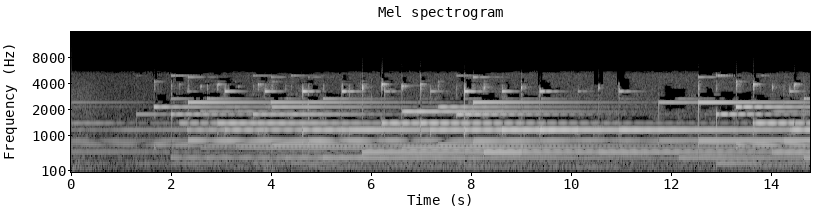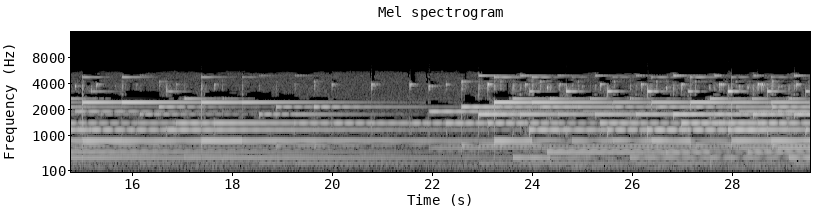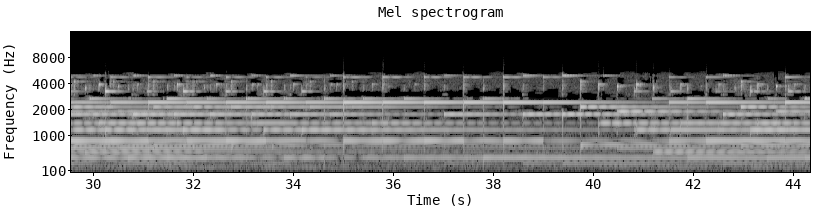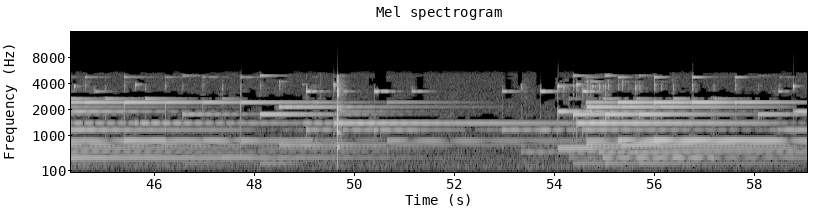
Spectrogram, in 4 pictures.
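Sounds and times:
wind chimes ringing: 0:00.0 - 0:59.0.

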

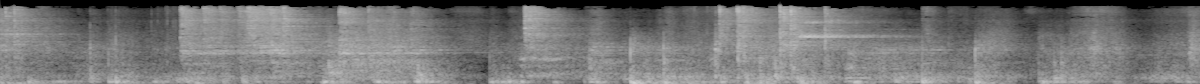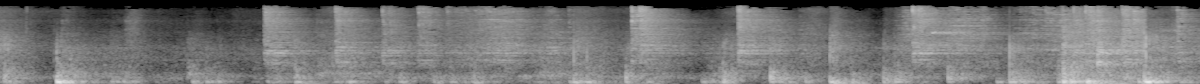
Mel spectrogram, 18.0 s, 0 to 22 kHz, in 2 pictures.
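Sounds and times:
swords clicking and clashing: 0:00.0 - 0:00.6, 0:01.2 - 0:04.4, 0:05.4 - 0:06.5, 0:11.0 - 0:15.0, 0:15.7 - 0:18.0
footfalls on hard floor: 0:00.0 - 0:18.0.

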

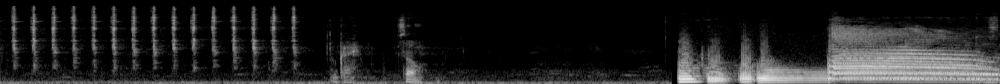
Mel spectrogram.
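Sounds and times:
sad trombone sound effect: 0:06.8 - 0:10.0.

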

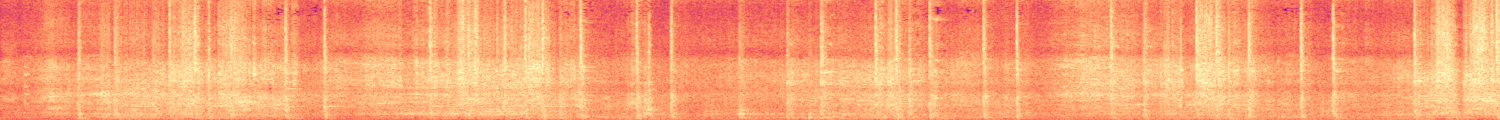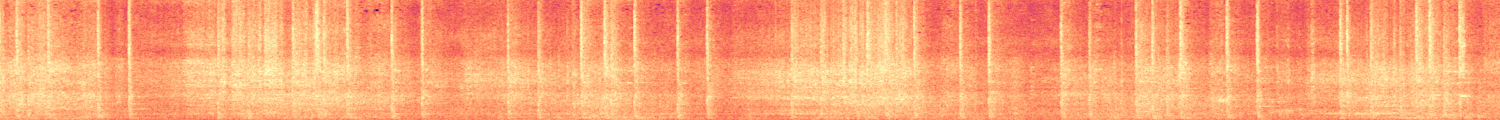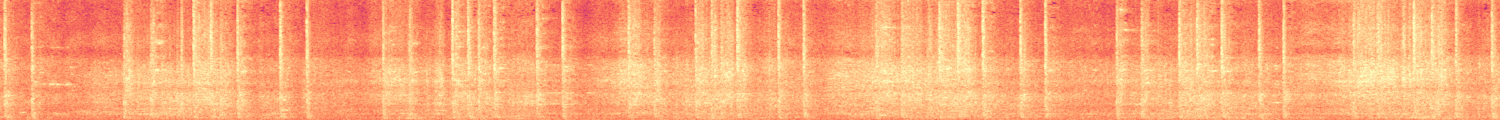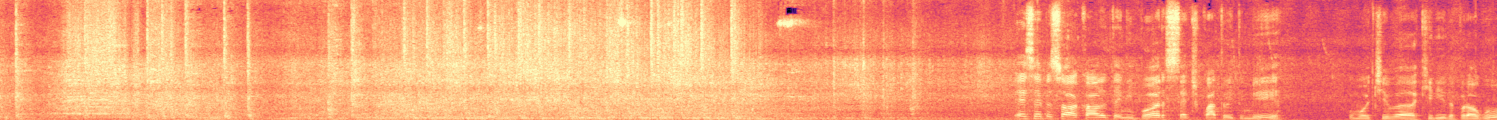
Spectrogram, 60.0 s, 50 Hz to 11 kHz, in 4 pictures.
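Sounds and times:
freight train wheels clattering: 0:00.0 - 0:55.9.

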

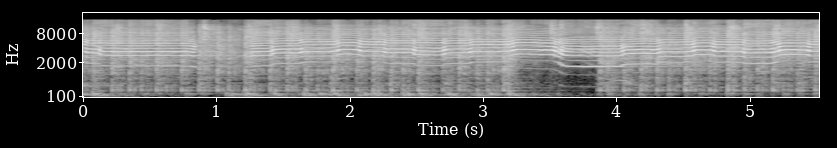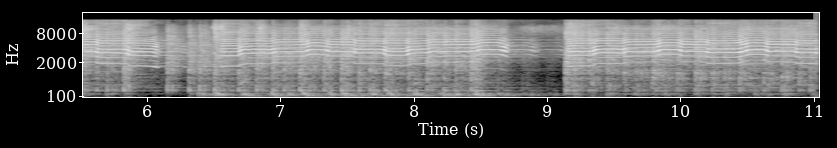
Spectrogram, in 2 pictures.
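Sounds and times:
fast drum rhythm: 0:00.0 - 0:11.0
shrill double-reed pipe melody: 0:00.0 - 0:11.0.

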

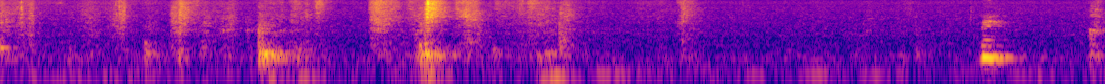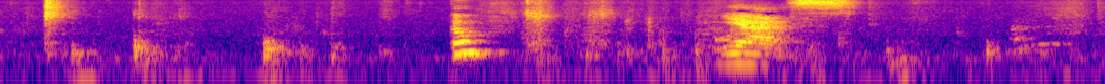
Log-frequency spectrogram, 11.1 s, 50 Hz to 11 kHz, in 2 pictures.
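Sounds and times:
dog paws tapping on carpet: 0:00.0 - 0:03.0, 0:05.4 - 0:09.1.

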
